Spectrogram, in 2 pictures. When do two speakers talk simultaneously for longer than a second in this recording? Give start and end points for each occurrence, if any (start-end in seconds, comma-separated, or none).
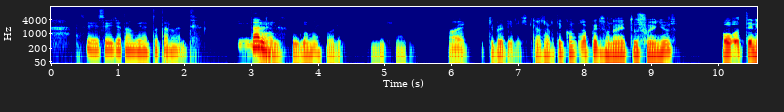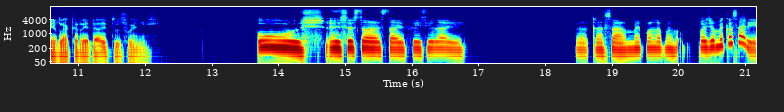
none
